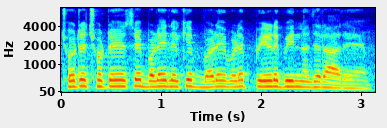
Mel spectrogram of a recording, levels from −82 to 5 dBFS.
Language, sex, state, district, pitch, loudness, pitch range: Hindi, male, Maharashtra, Chandrapur, 210 Hz, -14 LUFS, 195-220 Hz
